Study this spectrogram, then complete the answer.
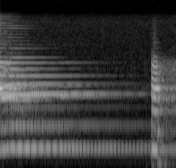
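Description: An electric guitar note on the G string is bent up a full step and held with vibrato, ringing clean and sustained with a steady wavering pulse, then a fresh pick attack near the end.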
